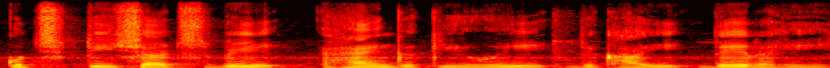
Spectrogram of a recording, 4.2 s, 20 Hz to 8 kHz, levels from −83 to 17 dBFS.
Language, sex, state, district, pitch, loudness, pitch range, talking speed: Hindi, male, Madhya Pradesh, Dhar, 115 Hz, -21 LUFS, 105-135 Hz, 145 wpm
